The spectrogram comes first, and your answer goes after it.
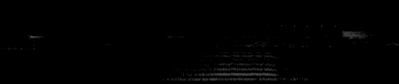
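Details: A fuzzy-horned bumble bee (Bombus mixtus, identified by colour pattern though the recordist is unsure) gives a low, steady droning buzz rich in harmonics, lasting about a second and a half.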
